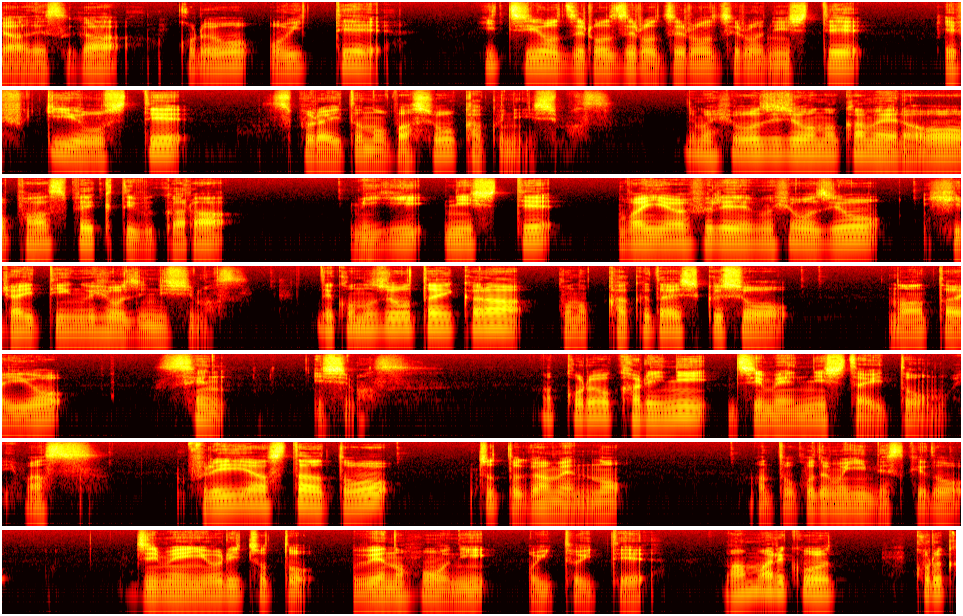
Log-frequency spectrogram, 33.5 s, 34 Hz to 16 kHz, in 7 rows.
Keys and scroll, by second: 4.7 f, 20.0-21.0 typing.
